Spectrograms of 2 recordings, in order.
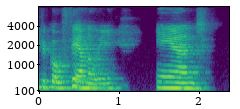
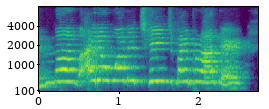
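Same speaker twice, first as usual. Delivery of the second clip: higher, imitating a tearful young boy; crying son; 13 semitones higher, 4 dB louder than usual. Son crying to his mom, imitated higher and tearful. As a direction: echo her little boy's tearful plea, pitched up. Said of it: "he started crying and said".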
